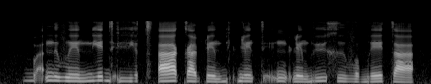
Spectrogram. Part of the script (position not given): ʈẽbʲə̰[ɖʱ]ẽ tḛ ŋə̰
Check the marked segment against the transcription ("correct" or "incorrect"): incorrect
